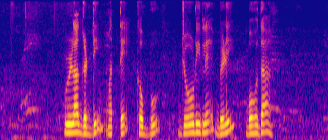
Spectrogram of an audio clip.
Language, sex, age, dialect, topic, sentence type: Kannada, female, 18-24, Northeastern, agriculture, question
